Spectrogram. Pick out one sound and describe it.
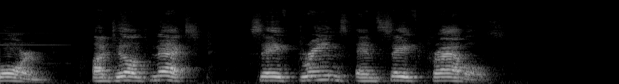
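A middle-aged man speaks expressively and close to a microphone.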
